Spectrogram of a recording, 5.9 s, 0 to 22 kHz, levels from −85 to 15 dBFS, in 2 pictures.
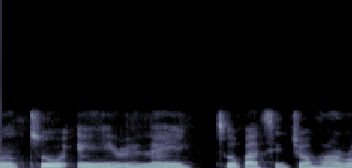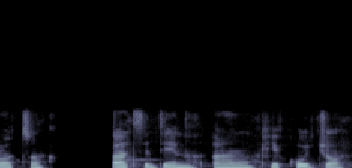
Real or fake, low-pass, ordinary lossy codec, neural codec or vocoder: fake; none; none; codec, 16 kHz, 2 kbps, FunCodec, trained on Chinese and English, 25 frames a second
